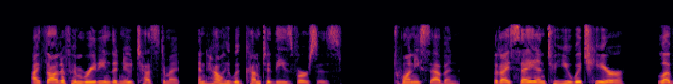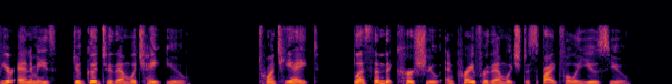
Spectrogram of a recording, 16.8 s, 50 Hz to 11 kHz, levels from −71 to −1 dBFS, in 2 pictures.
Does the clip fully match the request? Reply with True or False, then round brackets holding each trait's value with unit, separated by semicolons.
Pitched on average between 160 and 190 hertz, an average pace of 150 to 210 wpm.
True (185 Hz; 170 wpm)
